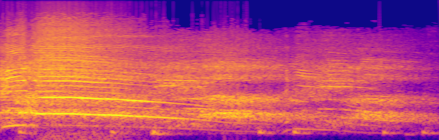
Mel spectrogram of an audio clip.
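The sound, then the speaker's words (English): An audience at a spiritual gathering chants loudly in welcome. Many voices swell together with a steady rhythmic pulse, loud at first and easing a little toward the end. “Let us welcome them by loudly chanting.”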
